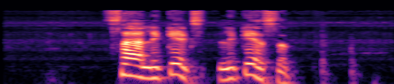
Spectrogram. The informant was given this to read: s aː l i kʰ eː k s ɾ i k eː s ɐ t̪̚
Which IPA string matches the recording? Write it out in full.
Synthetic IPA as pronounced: s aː l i k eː k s l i k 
